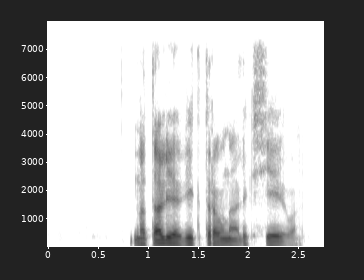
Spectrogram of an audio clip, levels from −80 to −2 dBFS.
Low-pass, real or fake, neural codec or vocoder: 7.2 kHz; fake; codec, 16 kHz, 8 kbps, FunCodec, trained on Chinese and English, 25 frames a second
